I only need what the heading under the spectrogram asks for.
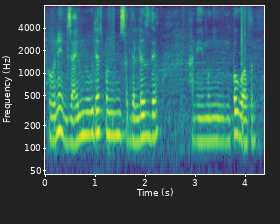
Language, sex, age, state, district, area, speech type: Marathi, male, 18-30, Maharashtra, Ahmednagar, rural, spontaneous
